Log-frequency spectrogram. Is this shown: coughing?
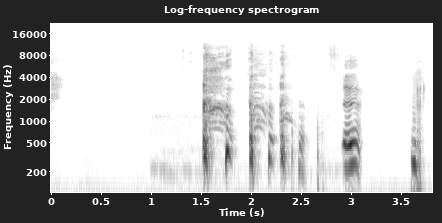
yes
